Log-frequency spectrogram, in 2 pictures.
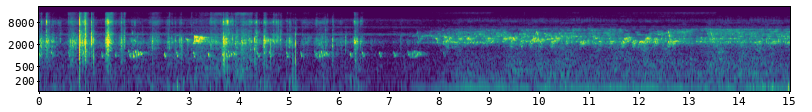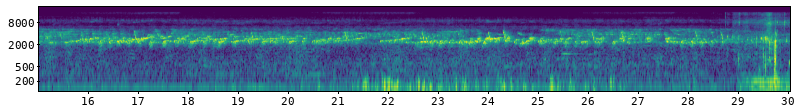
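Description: Wild birds calling in forest. At first there are a few repeated short notes among scattered clicks. After a cut, a dense, continuous chatter of many short high chirps runs over a steady low hum.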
